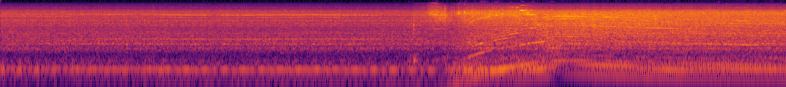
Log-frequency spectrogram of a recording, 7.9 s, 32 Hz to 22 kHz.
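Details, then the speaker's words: Supercharged 2008 Chevy Tahoe LS V8 after lifter replacement, no codes: steady even idle and clean rev settling smoothly, no ticking or knocking; normal healthy idle and rev. "Everything sounds good. I'm not hearing any noises. Really smooth."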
